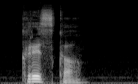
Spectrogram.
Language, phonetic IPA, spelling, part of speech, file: Polish, [ˈkrɨska], kryska, noun, Pl-kryska.ogg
